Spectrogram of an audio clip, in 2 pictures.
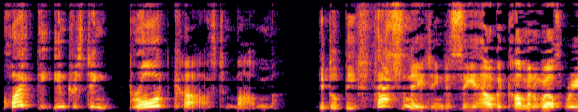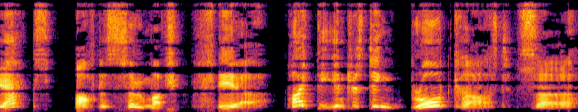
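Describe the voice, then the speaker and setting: An actor playing a polite, fussy robot butler in a video game, with a British accent and a proper, theatrical delivery. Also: male voice, a little high, pushed and bright, breathy edge, full character voice, low-quality recording. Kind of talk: scripted video game companion lines.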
